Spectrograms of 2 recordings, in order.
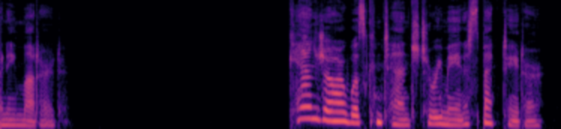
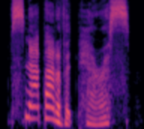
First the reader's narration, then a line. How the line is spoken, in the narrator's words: Harmony said sharply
